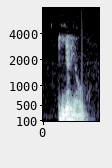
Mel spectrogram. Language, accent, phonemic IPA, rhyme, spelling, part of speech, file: English, Southern England, /jeɪl/, -eɪl, Yale, proper noun, LL-Q1860 (eng)-Yale.wav
- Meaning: 1. A university in the eastern United States 2. A romanisation scheme originating from Yale University.: A romanisation scheme designed for Mandarin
